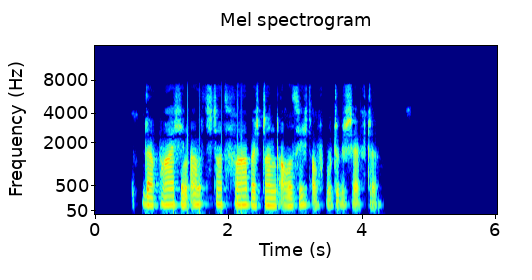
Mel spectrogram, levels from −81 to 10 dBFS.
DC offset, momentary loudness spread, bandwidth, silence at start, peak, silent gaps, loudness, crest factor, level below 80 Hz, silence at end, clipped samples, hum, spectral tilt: under 0.1%; 8 LU; 7.6 kHz; 0.7 s; -2 dBFS; none; -21 LUFS; 22 dB; -54 dBFS; 1.75 s; under 0.1%; none; -5.5 dB/octave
